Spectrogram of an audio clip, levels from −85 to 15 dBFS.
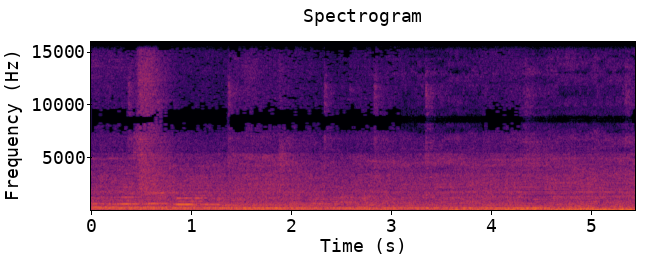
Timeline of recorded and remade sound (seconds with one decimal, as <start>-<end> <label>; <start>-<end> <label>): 0.0-3.1 recorded; 3.1-3.9 remade; 3.9-4.3 recorded; 4.3-5.4 remade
